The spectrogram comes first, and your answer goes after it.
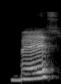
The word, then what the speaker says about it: bass: So the next one is bass is a variety of spiny, fin, freshwater and saltwater fish. In this sentence, bass rhymes with grass.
